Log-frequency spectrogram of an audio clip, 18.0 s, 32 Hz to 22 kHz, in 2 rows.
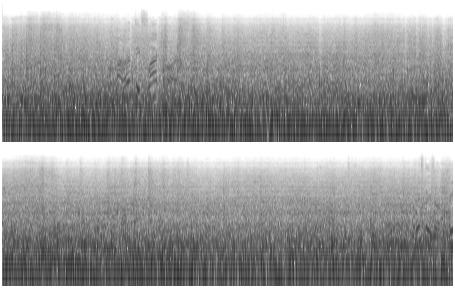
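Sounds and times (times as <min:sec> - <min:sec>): train clacks: 0:00.0 - 0:18.0
train wheels rumbling on rail: 0:00.0 - 0:18.0.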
